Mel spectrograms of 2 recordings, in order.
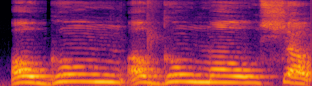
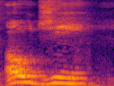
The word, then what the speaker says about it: Ogbomosho: Okay, it was not recognized by her priest in Ogunmo show. I'm pronouncing the word wrong because these is African words, but it's Ogbomosho.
